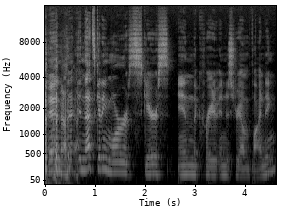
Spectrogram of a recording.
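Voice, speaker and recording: At a fairly slow pace, a man with a slight Canadian accent speaks in a bright, sharp tone, fairly high in pitch, with lively intonation. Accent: Canadian accent barely noticeable. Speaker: videographer and business owner. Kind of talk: casual chat.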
